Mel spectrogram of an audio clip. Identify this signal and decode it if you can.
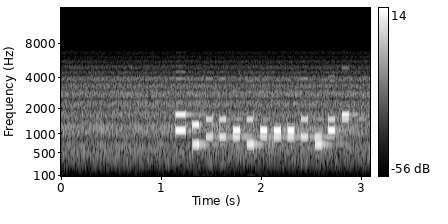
Multi-frequency trunk signalling (R1, as on North American trunks), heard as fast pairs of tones, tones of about 70 ms, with phone line noise. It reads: KP 48837333819 ST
